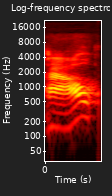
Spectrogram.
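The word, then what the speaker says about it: POU: POW, that's pronounced POW, and it's a lot of times these acronyms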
